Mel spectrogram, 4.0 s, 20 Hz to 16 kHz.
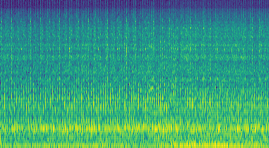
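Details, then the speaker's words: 2009 Toyota Hilux diesel idling with a loud hard knock about three times a second and rough shaking vibration, engine misfire from a stuck, defective injector unit. "essa Hilux cinza aquele que está no box ela tá com grão-de-bico e o bico está travado certo e para você ter uma ideia ela está castanhando alto tá tá mas muito alto"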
